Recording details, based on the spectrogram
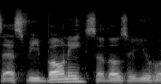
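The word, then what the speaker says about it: SVBONY: sent me back this soundbite on how to pronounce SV boney so those are you who are looking and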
